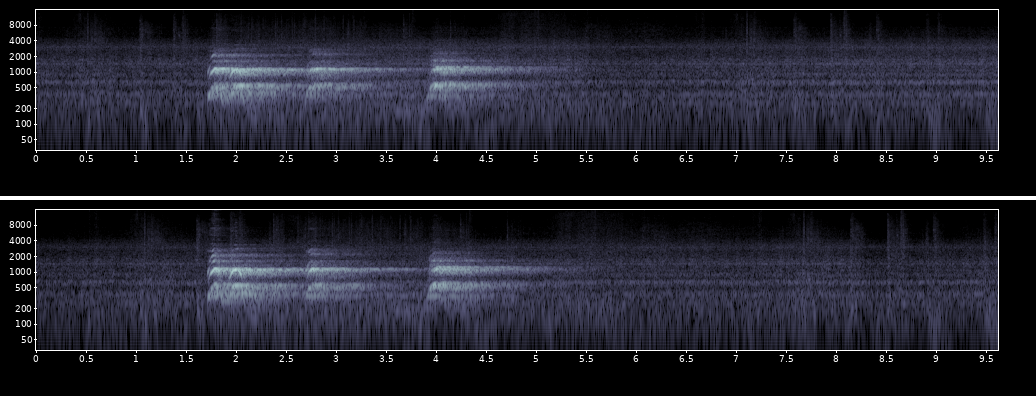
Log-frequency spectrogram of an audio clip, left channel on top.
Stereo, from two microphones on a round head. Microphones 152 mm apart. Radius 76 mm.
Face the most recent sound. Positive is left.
turn(degrees=-40)  # may be behind; listen again after turning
